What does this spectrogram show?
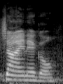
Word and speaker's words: Giant Eagle: week anyway they're there say it right giant igle yeah they're in the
